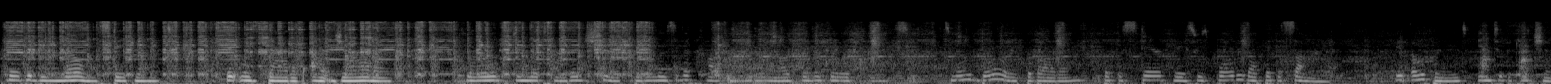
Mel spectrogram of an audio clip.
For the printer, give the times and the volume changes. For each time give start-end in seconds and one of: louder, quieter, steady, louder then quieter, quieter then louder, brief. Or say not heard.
0.0-15.4 quieter.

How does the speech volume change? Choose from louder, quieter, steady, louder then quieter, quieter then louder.
quieter.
